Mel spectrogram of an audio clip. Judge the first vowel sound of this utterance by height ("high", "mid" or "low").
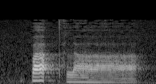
low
